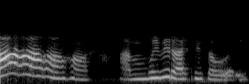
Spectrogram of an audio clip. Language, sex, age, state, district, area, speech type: Odia, female, 60+, Odisha, Boudh, rural, conversation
